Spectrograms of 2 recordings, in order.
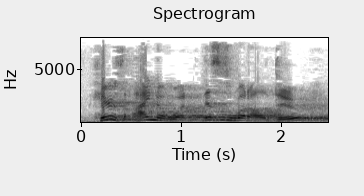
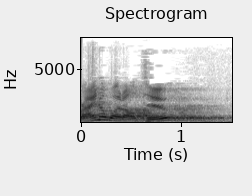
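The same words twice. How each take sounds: First: Higher and firmer on "Here's" and "this is what I'll do"; emphatic. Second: Said in the usual way. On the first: Shown as a demonstration. Preacher showing the steward deciding emphatically on his plan. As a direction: stress "this" as a sudden plan. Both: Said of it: "It's emphatic".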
